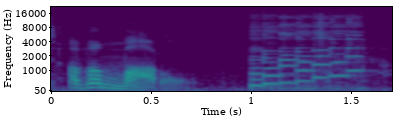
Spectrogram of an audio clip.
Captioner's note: buzzer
